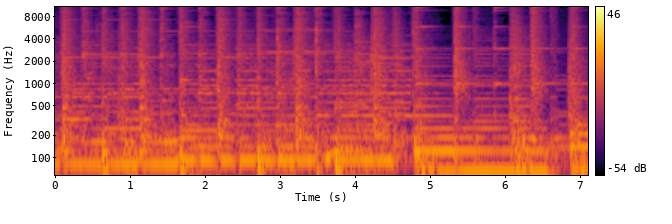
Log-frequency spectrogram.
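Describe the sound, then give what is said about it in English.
A bell rings loudly and continuously for several seconds, its bright metallic tones struck in rapid repeated bursts with a jingling shimmer, briefly dipping before carrying on. No one speaks. “We got the bell. Okay, that's working.”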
